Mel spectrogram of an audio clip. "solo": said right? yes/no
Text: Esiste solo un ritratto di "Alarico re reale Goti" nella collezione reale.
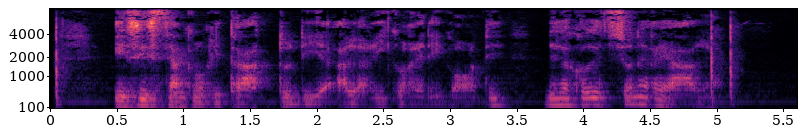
no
